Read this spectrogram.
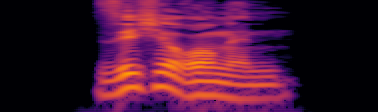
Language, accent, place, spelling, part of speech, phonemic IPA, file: German, Germany, Berlin, Sicherungen, noun, /ˈzɪçəʁʊŋən/, De-Sicherungen.ogg
- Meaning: plural of Sicherung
